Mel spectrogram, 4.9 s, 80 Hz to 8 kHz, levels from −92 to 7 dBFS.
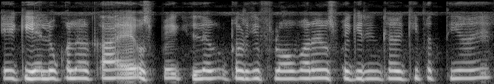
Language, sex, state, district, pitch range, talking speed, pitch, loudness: Hindi, female, Punjab, Kapurthala, 265-280 Hz, 180 wpm, 275 Hz, -18 LUFS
